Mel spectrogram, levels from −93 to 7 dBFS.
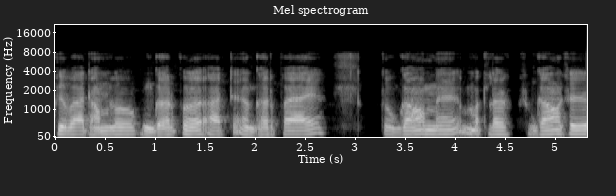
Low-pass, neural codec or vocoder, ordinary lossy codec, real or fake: none; codec, 16 kHz, 8 kbps, FunCodec, trained on LibriTTS, 25 frames a second; none; fake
